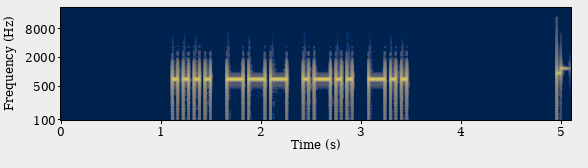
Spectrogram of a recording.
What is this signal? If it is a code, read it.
Morse code, heard as a keyed tone, about 22 wpm, 700 Hz. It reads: HOLD
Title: Top 500 Words 22wpm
